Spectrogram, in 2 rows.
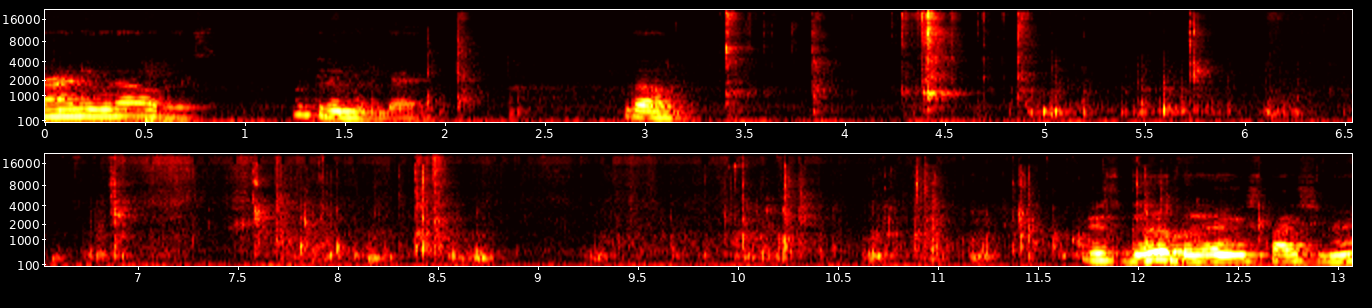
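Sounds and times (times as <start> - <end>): people chewing crunchy pretzels: 3.4 - 12.9.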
